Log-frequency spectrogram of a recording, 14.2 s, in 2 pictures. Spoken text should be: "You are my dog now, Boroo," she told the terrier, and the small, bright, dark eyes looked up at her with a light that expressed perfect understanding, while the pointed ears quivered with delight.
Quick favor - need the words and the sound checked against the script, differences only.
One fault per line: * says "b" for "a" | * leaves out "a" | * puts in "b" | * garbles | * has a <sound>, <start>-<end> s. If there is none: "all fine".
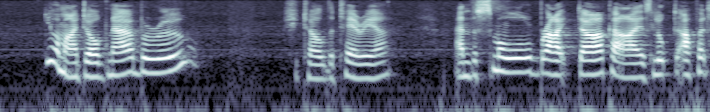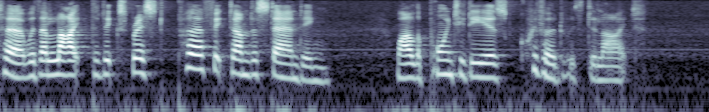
all fine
